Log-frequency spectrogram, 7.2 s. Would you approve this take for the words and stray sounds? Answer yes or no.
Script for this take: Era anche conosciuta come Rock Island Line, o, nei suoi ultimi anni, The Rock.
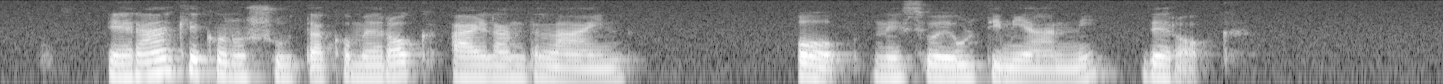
yes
